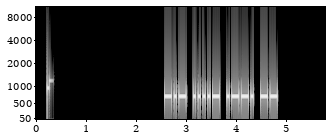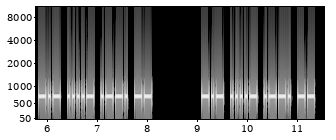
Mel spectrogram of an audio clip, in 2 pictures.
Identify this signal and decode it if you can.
Morse code, heard as a keyed tone, about 25 wpm, 700 Hz. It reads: K4PM K4PM K4PM
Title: USA Call Signs - 4 Characters - Repeated 3x - 25wpm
